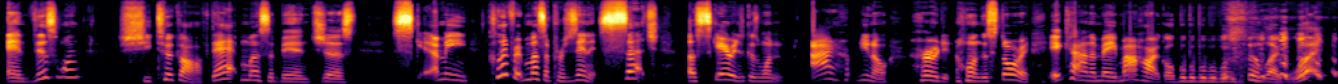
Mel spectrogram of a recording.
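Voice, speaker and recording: A woman hosting a children's story discussion, talking conversationally in an expressive, emphatic way. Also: mid-range voice, normal speed, no room sound, clean studio sound. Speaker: host of a children's story channel.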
